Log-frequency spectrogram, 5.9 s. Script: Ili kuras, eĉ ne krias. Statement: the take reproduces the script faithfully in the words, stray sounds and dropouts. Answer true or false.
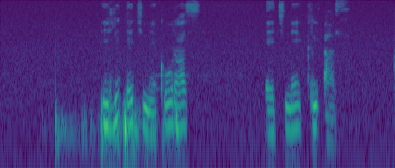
false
